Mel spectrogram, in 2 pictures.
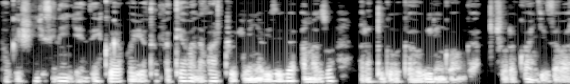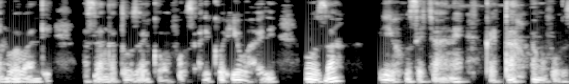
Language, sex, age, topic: Kinyarwanda, male, 18-24, finance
